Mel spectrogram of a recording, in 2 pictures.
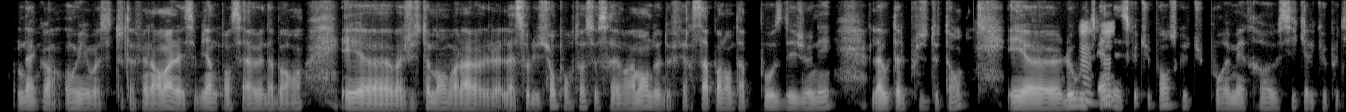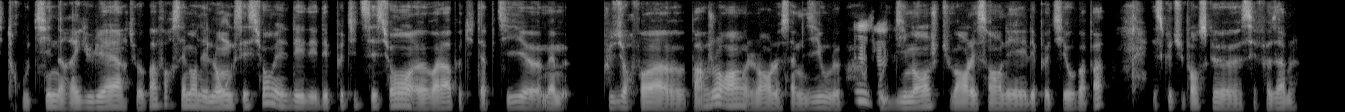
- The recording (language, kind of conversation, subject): French, advice, Comment puis-je trouver un équilibre entre le sport et la vie de famille ?
- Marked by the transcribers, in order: stressed: "longues"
